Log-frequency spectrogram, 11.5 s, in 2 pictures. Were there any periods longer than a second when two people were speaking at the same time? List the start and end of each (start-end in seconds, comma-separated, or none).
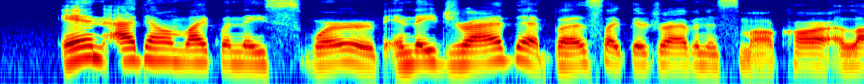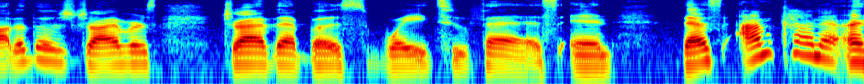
none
